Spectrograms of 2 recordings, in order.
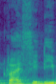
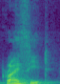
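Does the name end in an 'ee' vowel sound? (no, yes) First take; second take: yes; no. First: The name ends with an added 'ee' vowel. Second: The name ends on a consonant, no final vowel. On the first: "क्राइसिडी कहते हैं" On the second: "मैं यहां पर क्राइसिड कहता हूं"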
